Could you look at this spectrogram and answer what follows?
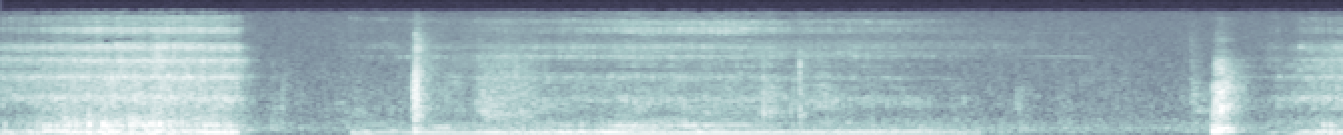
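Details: Low, fluttering snore on a breath in, followed by quiet breathing and a short snort; snoring.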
